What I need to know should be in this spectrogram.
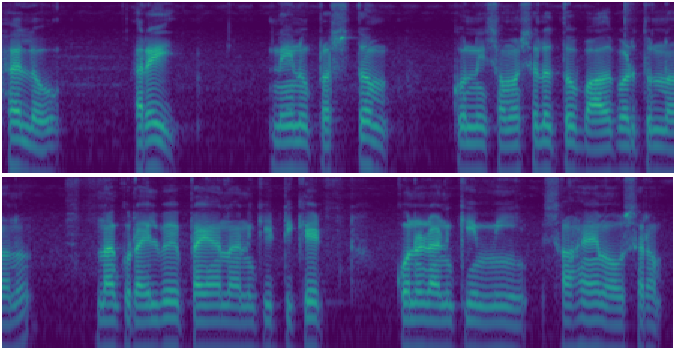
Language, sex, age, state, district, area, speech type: Telugu, male, 30-45, Telangana, Adilabad, rural, spontaneous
